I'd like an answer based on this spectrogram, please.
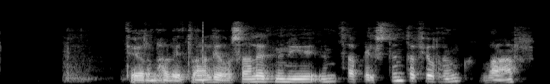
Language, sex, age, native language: Icelandic, male, 50-59, Icelandic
